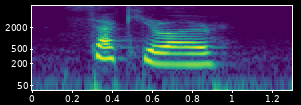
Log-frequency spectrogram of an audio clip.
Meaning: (adjective) 1. Not specifically religious; lay or civil, as opposed to clerical 2. Temporal; worldly, or otherwise not based on something timeless 3. Not bound by the vows of a religious order
- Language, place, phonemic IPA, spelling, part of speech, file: English, California, /ˈsɛkjələɹ/, secular, adjective / noun, En-us-secular.ogg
